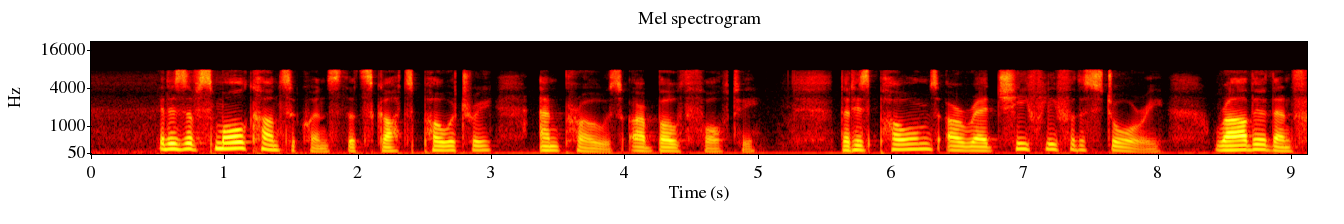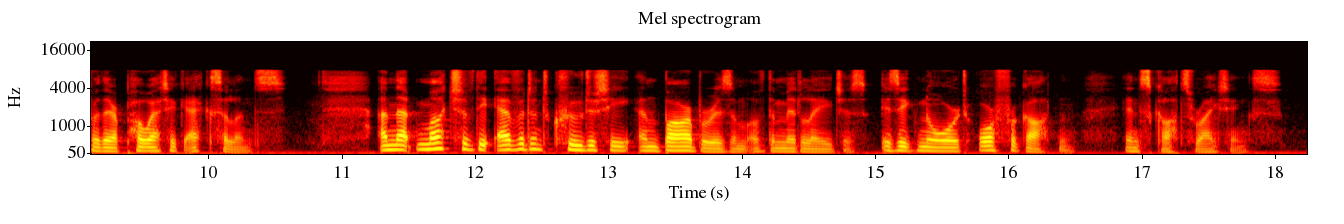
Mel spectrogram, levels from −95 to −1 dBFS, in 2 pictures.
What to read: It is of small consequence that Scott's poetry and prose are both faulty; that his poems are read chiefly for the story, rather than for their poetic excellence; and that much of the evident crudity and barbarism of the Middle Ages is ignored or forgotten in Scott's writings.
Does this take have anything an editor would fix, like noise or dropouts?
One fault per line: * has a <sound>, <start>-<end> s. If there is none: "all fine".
all fine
